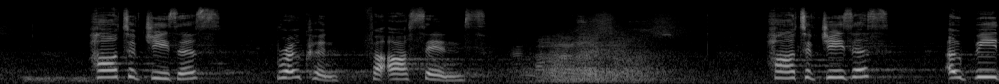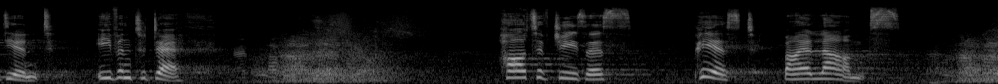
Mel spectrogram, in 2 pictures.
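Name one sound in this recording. A woman sings a chant through a microphone in a large space with echo.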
